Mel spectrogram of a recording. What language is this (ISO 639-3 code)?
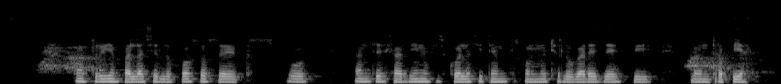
spa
